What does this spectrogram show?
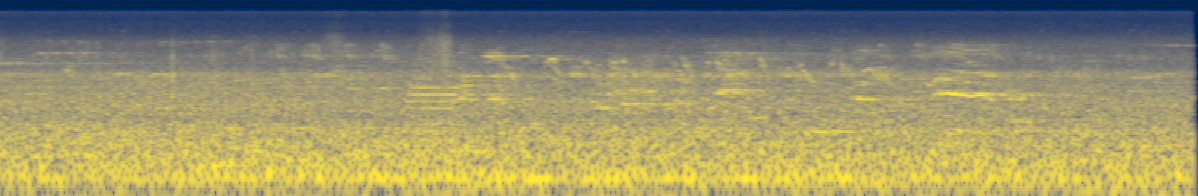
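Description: Birds chirping, a string of short rising and falling calls from about three seconds in until near the end, over a steady background hum of urban noise.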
